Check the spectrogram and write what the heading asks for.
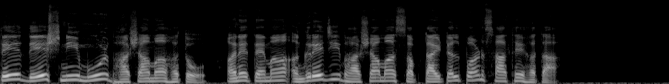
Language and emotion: Gujarati, neutral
